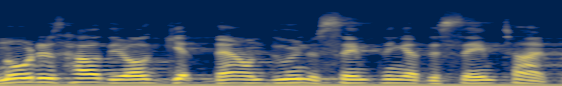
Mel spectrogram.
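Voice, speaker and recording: A man's animated voice with a Virgin Islands accent, some room echo audible. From US Virgin Islands (Saint Thomas). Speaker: ballet teacher. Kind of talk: conference talk.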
